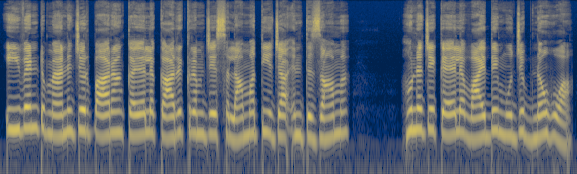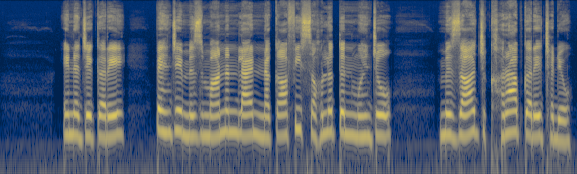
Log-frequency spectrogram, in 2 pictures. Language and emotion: Sindhi, sad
